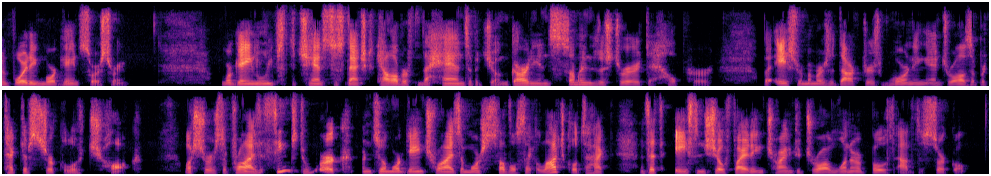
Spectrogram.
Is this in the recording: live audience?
no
